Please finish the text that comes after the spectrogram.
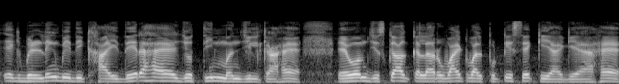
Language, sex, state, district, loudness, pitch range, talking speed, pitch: Hindi, male, Jharkhand, Ranchi, -15 LUFS, 140-155 Hz, 215 wpm, 145 Hz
